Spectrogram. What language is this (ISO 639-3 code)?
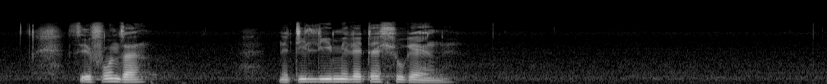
ssw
